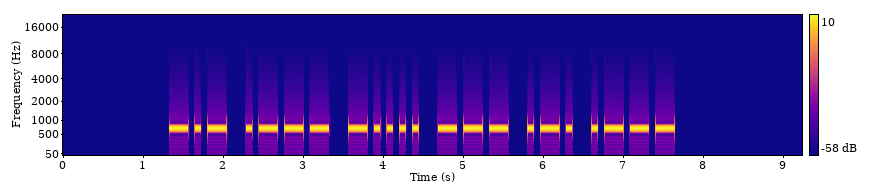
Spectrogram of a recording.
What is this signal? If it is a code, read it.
Morse code, heard as a keyed tone, about 16 wpm, 700 Hz. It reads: KJ6ORJ
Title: USA Call Signs - 6 Characters - Repeated 2x - 15wpm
